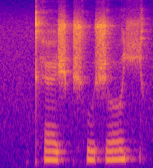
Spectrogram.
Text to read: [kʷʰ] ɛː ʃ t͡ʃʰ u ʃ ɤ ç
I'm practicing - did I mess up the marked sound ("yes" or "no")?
yes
